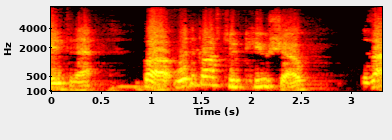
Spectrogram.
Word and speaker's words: Kyusho: But with regards to Kyusho, is that how you pronounce it exactly?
